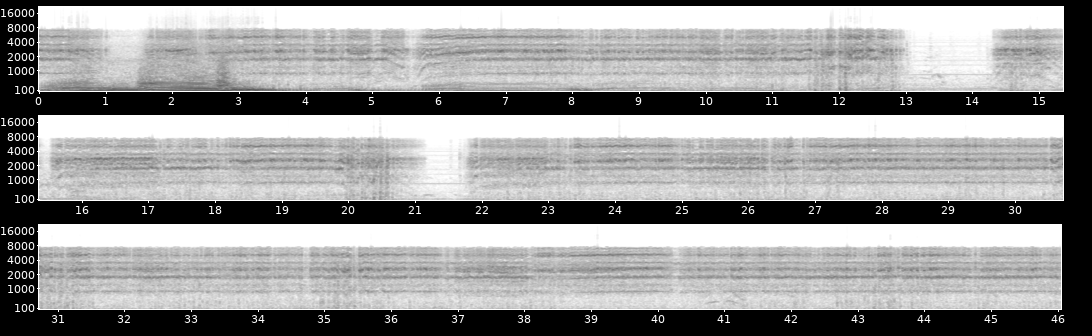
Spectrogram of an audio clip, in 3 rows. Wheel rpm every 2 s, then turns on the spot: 110, 220, 170, 230, 230, 210, 40, 140, 220, 220, 80, 210, 220, 220, 240, 230, 230, 230, 220, 220, 230, 230, 230.
none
